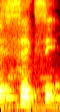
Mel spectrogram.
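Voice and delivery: near-whispered, badly faked Jamaican accent; hushed attempt at a Jamaican catcaller's accent; botched Jamaican accent. Streamer imitates catcalling Jamaican men, botched hushed accent. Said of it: "That's the wrong accent".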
